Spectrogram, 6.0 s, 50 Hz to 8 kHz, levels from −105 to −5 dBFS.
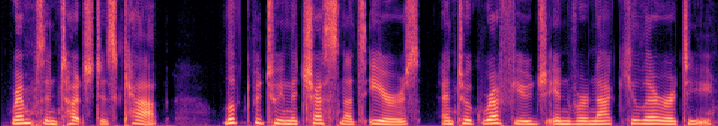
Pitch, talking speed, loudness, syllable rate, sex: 205 Hz, 140 wpm, -20 LUFS, 5.1 syllables/s, female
